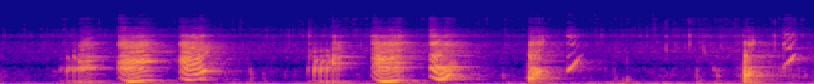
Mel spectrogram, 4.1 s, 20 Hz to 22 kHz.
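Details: Rurutu humpback whale singer, male, recorded by GoPro on 28 September 2024: clustered harmonic wails and grunting cries, two or three per burst, repeated about every second, closing with a brief rising squeal.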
